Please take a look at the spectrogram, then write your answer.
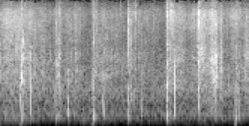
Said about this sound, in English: Here's snow. Here's what snow sounds like. Come on, it's packed.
